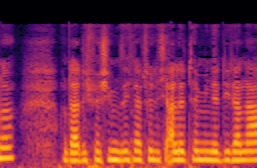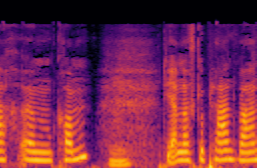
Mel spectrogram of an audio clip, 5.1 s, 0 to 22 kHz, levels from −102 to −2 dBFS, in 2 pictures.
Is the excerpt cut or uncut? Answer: uncut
